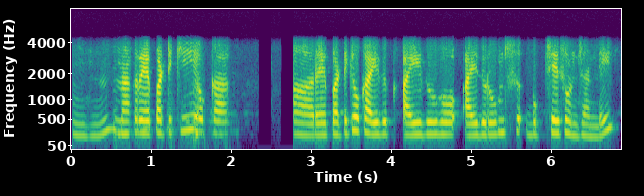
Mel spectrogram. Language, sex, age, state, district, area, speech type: Telugu, female, 30-45, Andhra Pradesh, Krishna, rural, conversation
